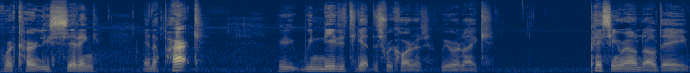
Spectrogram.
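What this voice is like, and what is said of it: Irish accent. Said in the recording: “Irish accents coming out nice there ... followers enjoying your accent”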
